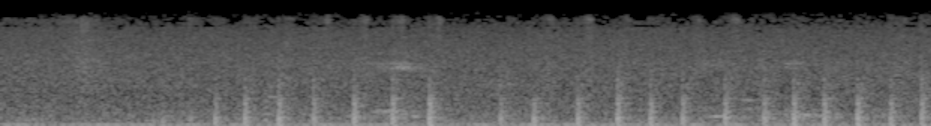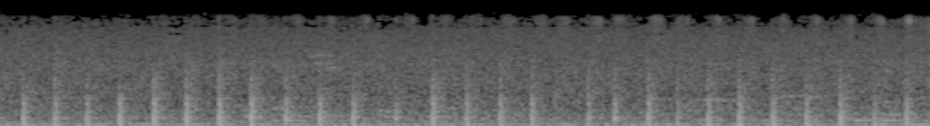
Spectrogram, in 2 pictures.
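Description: Faber-Castell Polychromos coloured pencil making quick, short flicking strokes on heavy hot-press watercolour paper, about four light ticks a second, as fine fur hairs are drawn.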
